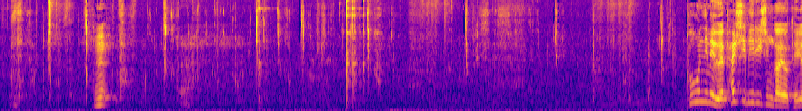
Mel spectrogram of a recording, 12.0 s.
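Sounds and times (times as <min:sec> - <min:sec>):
chewing: 0:00.0 - 0:10.3.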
